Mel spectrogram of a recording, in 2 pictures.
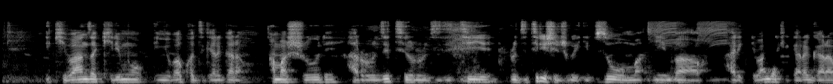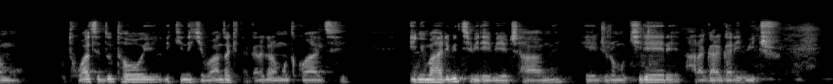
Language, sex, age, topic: Rundi, male, 18-24, education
